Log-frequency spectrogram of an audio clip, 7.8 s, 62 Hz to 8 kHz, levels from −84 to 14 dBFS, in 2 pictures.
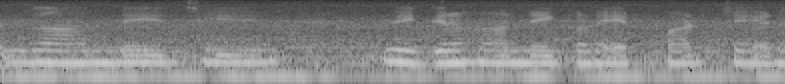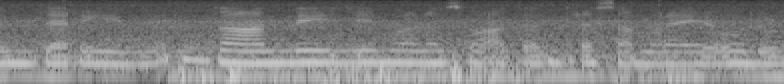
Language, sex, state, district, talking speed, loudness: Telugu, female, Andhra Pradesh, Srikakulam, 85 wpm, -16 LUFS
